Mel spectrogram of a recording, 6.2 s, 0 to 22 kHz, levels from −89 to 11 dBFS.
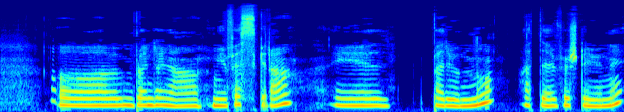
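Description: No technical faults can be heard anywhere in the recording. There is nothing to place in time or to trace to a cause.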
